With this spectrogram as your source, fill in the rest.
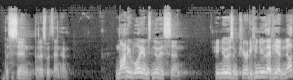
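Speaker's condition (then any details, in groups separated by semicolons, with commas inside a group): No condition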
